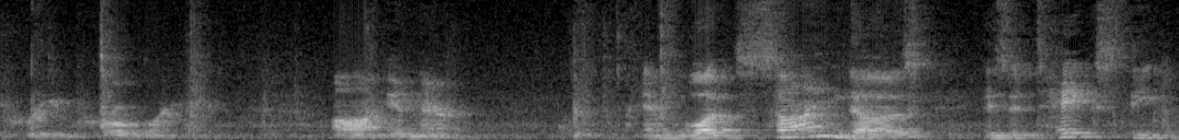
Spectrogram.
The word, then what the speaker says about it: sine: But the sine function on your calculator, the button, it looks like this. Everyone pronounces it sin, but it's sine.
